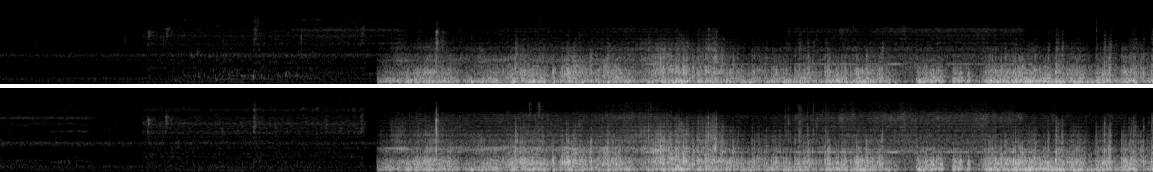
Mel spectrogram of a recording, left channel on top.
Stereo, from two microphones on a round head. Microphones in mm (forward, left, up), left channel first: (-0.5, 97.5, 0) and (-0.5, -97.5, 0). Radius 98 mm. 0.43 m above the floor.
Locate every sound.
1.4 s frying: 35° right (ahead or behind), 6.5 m
3.8 s snoring: 65° right (ahead or behind), 0.8 m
